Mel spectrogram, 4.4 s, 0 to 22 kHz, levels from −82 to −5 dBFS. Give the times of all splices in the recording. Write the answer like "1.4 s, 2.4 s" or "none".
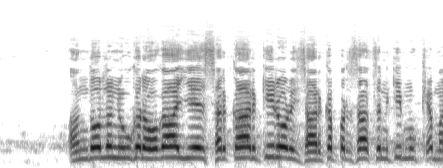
none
